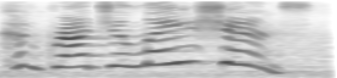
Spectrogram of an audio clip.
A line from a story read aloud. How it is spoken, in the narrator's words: shouted Wilbur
